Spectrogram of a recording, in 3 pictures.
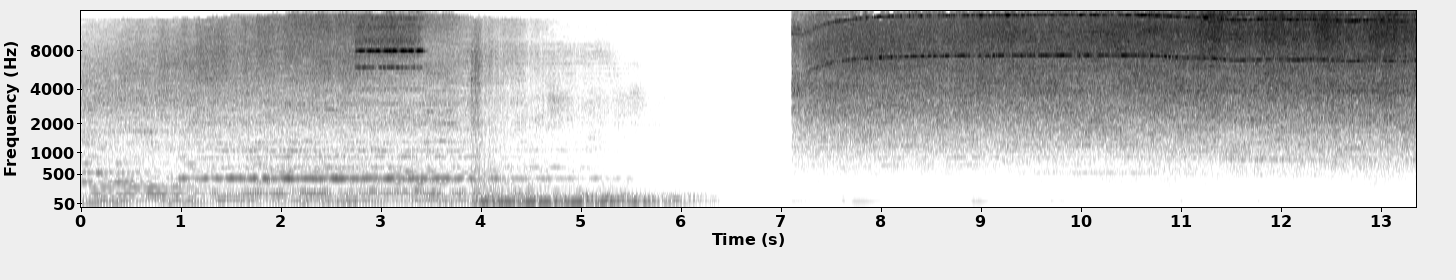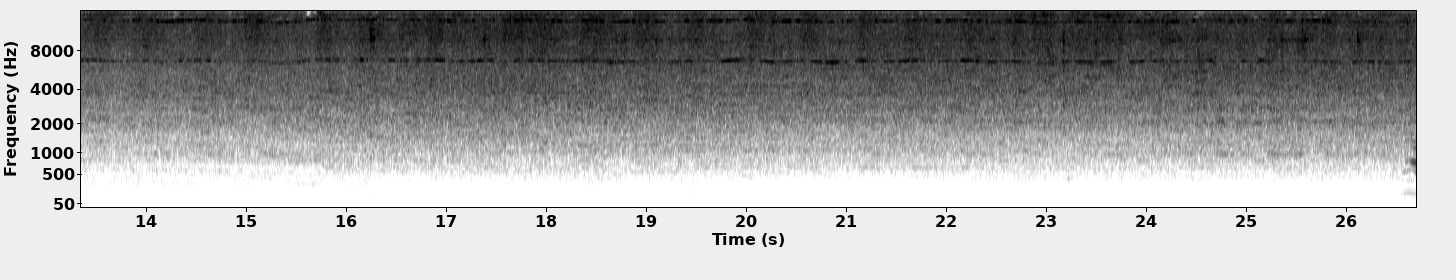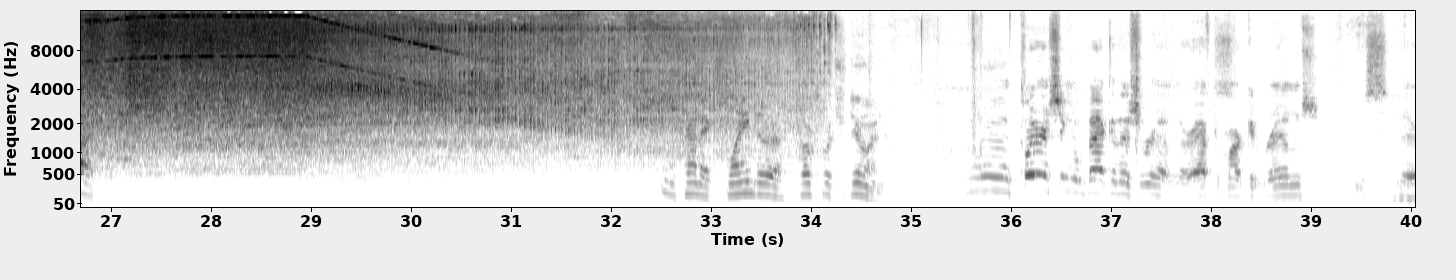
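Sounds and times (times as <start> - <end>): grinder grinding metal: 7.1 - 34.4.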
